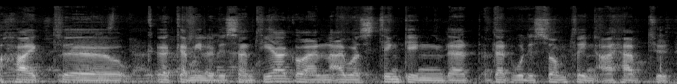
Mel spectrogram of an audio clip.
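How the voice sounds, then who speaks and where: A man from Finland, answering an interviewer outdoors in halting English with restarts. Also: low voice. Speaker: pilgrim interviewee.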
